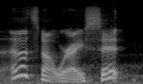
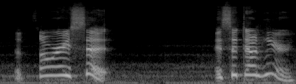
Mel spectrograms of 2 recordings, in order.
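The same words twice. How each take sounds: First: Said in the usual way. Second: Much higher, fussy character voice; high squeaky voice. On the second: Acted. Streamer re-reads the line as a character, far higher. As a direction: pitch it way up like a prim scholar. Voicing game dialogue, second take.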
